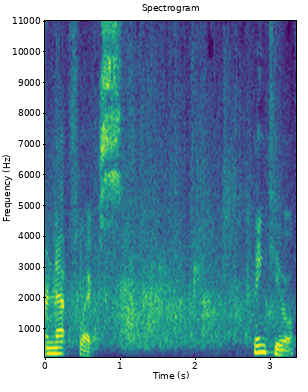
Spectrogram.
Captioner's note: audience applauding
